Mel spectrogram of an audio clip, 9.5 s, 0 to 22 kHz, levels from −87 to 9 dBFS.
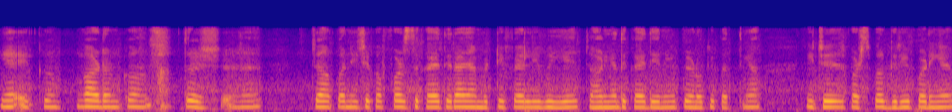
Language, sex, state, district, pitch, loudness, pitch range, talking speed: Hindi, female, Bihar, East Champaran, 205 Hz, -18 LUFS, 200-210 Hz, 215 wpm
